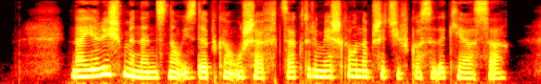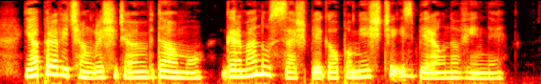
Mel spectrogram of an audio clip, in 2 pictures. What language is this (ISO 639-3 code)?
pol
